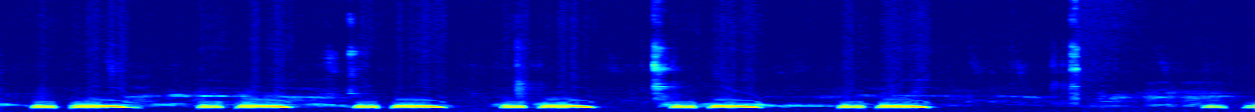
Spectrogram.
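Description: A spotted dove gives deep, hollow coos in short repeated phrases, each ending in a drawn-out falling note.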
